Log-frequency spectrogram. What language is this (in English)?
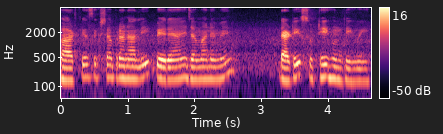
Sindhi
